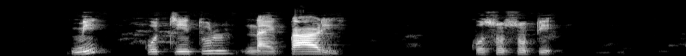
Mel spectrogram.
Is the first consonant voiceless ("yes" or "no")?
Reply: no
